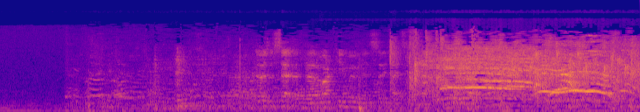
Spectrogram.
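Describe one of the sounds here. A rock band plays loud electric guitars.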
